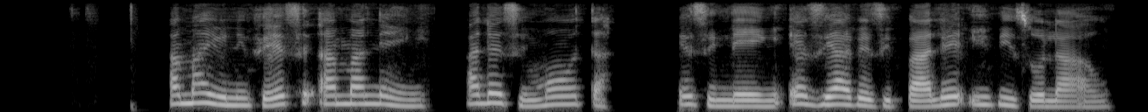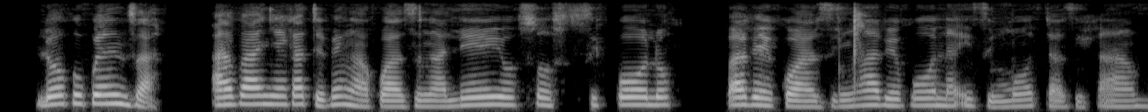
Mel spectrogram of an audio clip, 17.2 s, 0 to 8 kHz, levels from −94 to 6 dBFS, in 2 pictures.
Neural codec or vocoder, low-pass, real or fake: codec, 44.1 kHz, 7.8 kbps, Pupu-Codec; 7.2 kHz; fake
